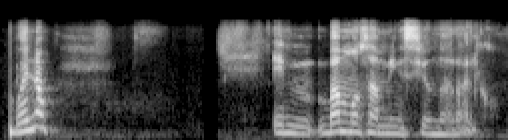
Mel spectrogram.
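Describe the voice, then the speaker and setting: A middle-aged woman teaching an online biochemistry class, often pausing to ask students if they follow. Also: mid-range voice, noisy background. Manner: checks in often with "¿ya?" and "¿verdad?"; steady explanatory pace with filler pauses. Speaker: university lecturer.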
